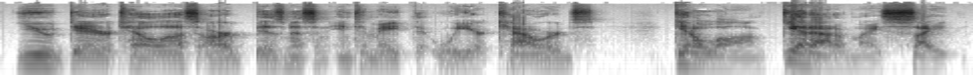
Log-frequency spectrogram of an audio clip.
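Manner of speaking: furious, loud, angry bellowing roar. The Kothian takes the Sumerian's remark as a personal slur and answers: roaring. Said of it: "he roared".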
